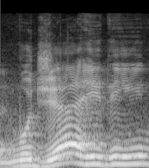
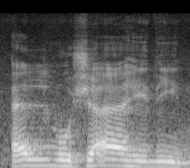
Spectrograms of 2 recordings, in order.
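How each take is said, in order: First: The middle consonant sounds like j. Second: The middle consonant sounds like sh. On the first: The speaker calls it right. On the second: The speaker calls it wrong.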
